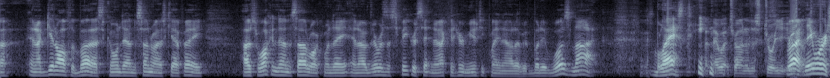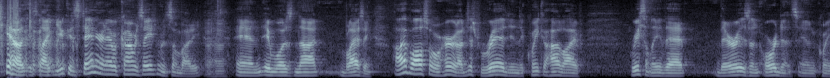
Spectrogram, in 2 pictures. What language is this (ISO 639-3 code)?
eng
